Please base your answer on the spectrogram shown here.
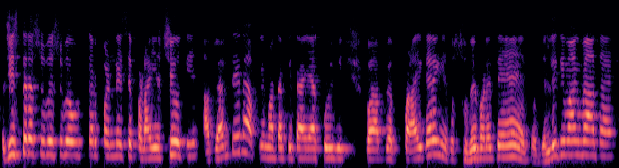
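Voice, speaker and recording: A man's voice: sits high, fast talker, few pauses. A man teaching a meditation lesson to school students, speaking in an earnest, repetitive, coaxing way and addressing them directly. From India. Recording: dull lo-fi recording.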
